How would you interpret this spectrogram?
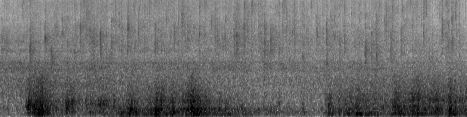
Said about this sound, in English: A thunderstorm rages east of Johannesburg. Rain hammers the corrugated iron roof of a small house in a bleak township.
